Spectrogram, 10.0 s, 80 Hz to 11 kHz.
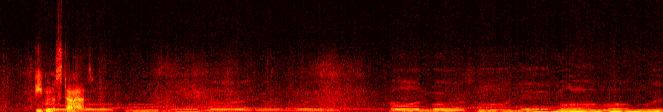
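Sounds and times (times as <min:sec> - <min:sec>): men singing chant in harmony: 0:00.6 - 0:09.9
deep male voice singing: 0:00.8 - 0:04.9, 0:05.8 - 0:09.9.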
